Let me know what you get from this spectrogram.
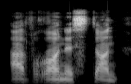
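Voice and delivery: افغانستان with throaty ghayn and long open a's; correct native pronunciation. Shown as a demonstration. Teacher tells students what to always say, correct native pronunciation. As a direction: say افغانستان the local way, "Av-ghaa-nis-taan". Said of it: "You should always say".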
